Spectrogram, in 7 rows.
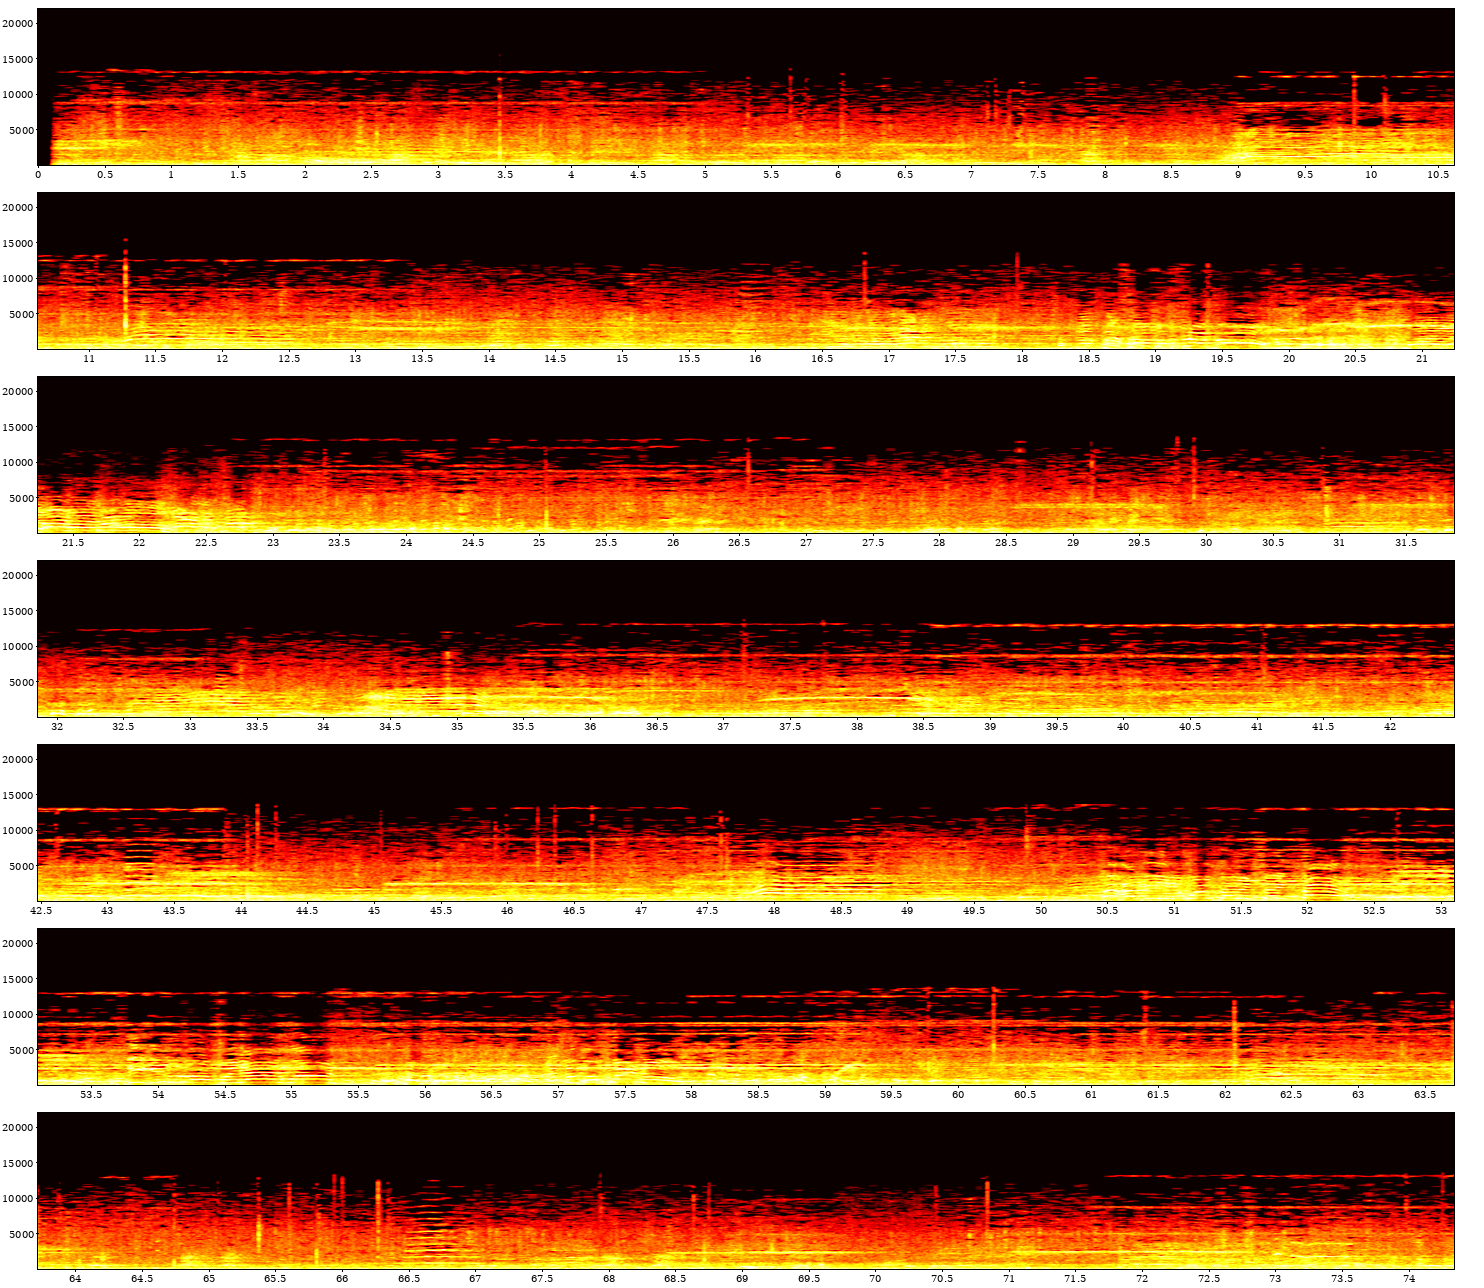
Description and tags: Cyclists Protest in June 2014, Chile
bicycle, demonstration, political, protest, protest-march, shouting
